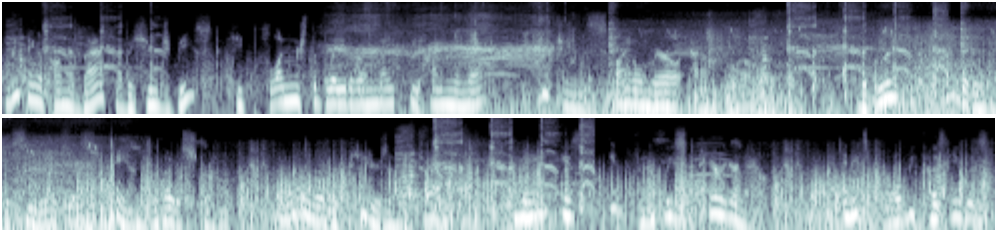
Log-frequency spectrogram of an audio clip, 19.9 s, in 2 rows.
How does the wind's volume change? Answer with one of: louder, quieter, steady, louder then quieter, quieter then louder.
louder.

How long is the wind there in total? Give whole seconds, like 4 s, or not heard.
20 s.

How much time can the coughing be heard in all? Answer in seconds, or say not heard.
6 s.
